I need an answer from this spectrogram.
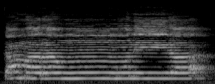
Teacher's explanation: تنوین کے بعد میم آ گیا ہے تو ہم غنہ کریں گے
